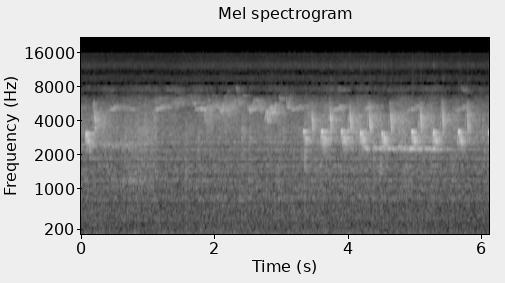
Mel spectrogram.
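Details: {'caption': 'Shrike-babbler chirps, first scattered, then a rapid regular run of sharp, high, down-slurred notes, set against a continuous shrill insect chorus.'}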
